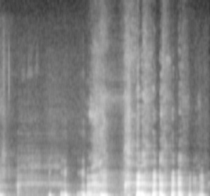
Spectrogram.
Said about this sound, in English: Get that last burp out. Sorry. Get all the burps out.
